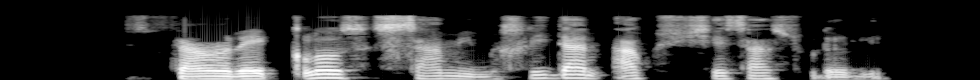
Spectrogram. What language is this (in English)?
Georgian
